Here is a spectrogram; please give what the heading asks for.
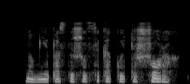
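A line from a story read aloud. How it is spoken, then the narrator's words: Whisper. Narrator (Russian): прошептала она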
